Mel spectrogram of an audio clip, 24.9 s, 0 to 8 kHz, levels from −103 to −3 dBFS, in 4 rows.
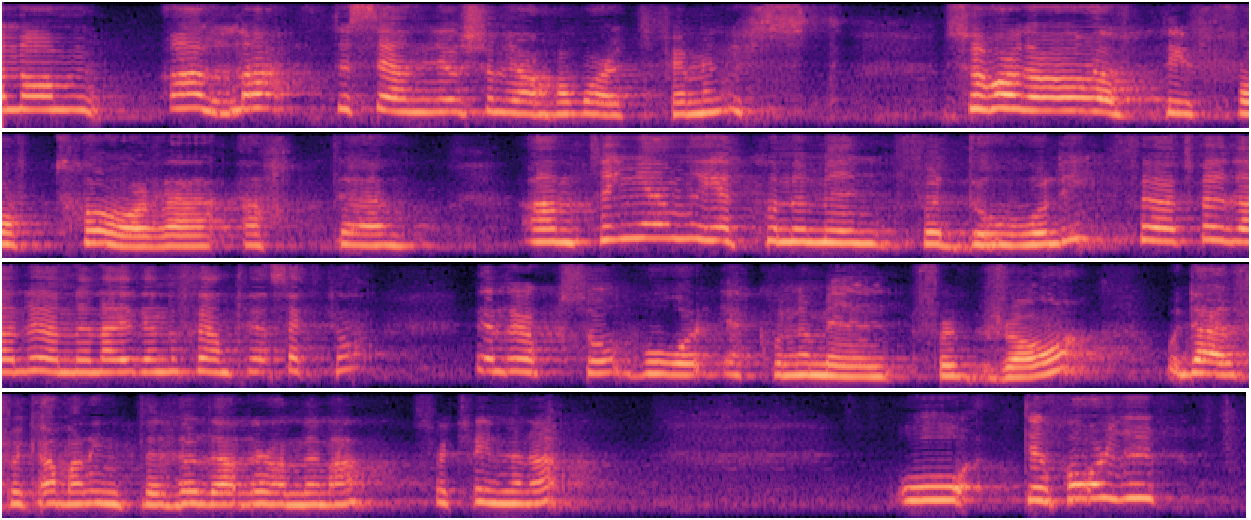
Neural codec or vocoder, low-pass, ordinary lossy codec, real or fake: codec, 16 kHz, 1.1 kbps, Voila-Tokenizer; none; none; fake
